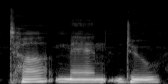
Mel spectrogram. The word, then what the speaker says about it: Tamandua: say them all quite properly but it is pronounced ta man do and it is often called as well a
